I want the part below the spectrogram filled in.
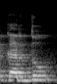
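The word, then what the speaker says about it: Skardu: Near Kardu, S is silent in it.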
